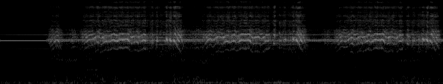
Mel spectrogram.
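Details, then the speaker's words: Axial AX24 micro crawler at 50% throttle after brass wheel weights were added: a high electric motor whine sags and stutters about once a second as the wheel binds. Owner believes the brass weight rubs the brass steering knuckle and plans to shave it down. "So, what I believe is happening is that the brass weight here is rubbing on the brass knuckle. And they're both injur parts, so I would have expected them to work together."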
